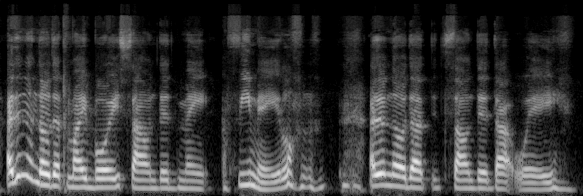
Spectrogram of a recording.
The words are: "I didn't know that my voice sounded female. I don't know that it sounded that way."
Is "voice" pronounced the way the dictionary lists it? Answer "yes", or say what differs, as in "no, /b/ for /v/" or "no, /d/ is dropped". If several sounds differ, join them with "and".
no, /b/ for /v/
